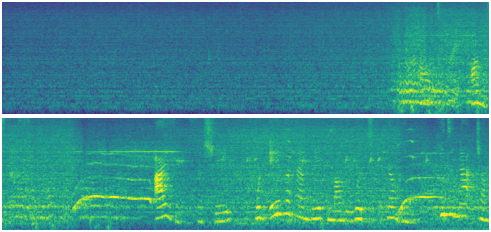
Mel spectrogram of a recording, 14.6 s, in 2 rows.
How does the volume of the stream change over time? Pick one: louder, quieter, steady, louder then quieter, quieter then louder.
louder.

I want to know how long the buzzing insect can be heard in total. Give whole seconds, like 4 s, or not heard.
9 s.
